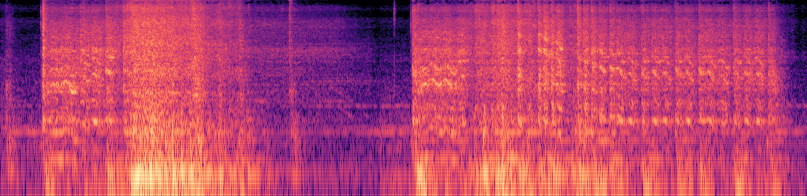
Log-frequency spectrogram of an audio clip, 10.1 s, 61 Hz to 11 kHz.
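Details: 1973 Dodge Challenger being revived: two bursts of steady starter cranking at about two and a half turns per second with no catch.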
